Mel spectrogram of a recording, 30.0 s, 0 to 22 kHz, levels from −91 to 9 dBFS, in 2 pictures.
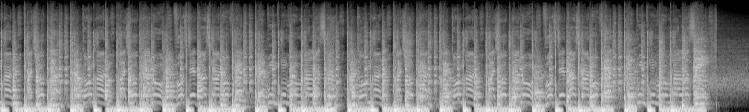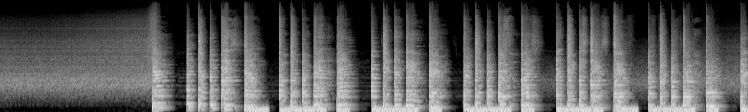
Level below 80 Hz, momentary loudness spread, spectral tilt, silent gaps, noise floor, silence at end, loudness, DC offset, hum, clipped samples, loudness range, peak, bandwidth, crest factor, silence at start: -10 dBFS; 7 LU; -5 dB/octave; none; -31 dBFS; 0 s; -9 LUFS; under 0.1%; none; 3%; 6 LU; 0 dBFS; 16 kHz; 8 dB; 0 s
